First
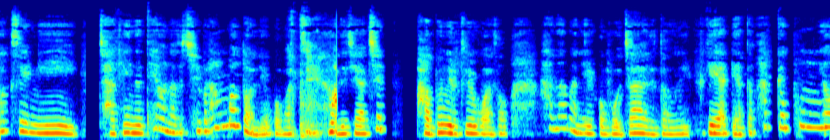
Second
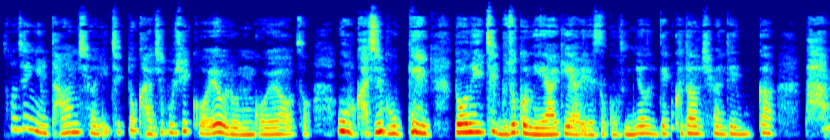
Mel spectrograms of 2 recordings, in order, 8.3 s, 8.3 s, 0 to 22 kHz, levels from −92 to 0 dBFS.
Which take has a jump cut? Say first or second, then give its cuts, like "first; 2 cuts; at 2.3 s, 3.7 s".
first; 3 cuts; at 0.9 s, 3.4 s, 6.9 s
